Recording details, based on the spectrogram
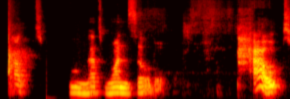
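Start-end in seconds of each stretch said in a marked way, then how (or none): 0.1-0.4 clapped out. Shown as a demonstration. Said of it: "Let's clap it out".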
